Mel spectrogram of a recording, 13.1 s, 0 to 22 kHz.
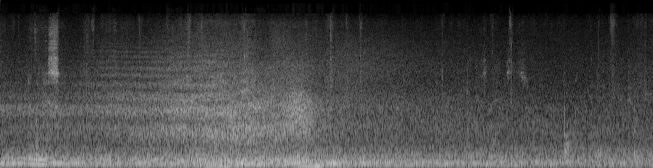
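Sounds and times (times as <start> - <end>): road vehicle passing: 0.0 - 13.0.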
